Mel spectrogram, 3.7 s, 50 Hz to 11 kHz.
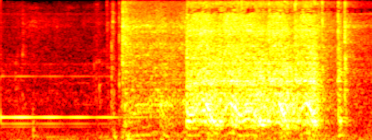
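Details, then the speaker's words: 2011 BMW 335d with M57 diesel, towed in crank no start, battery good and charger connected: very slow, labored cranking at about four beats a second that never catches; slow cranking, no start. "tried to crank it and it's got a very very slow crank like it's having a really hard time turning the engine"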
